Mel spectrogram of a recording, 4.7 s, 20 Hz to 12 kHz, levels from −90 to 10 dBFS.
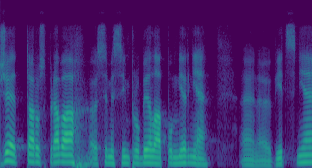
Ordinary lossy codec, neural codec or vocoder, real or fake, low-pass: Opus, 32 kbps; codec, 16 kHz, 0.3 kbps, FocalCodec; fake; 7.2 kHz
